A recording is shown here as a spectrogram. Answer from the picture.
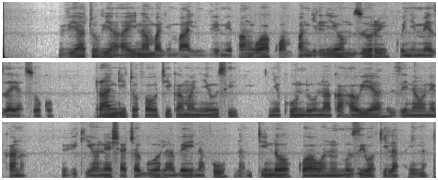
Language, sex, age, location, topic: Swahili, male, 18-24, Nairobi, finance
